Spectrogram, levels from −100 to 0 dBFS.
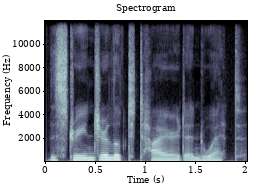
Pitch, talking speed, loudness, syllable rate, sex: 170 Hz, 175 wpm, -17 LUFS, 4.6 syllables/s, female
